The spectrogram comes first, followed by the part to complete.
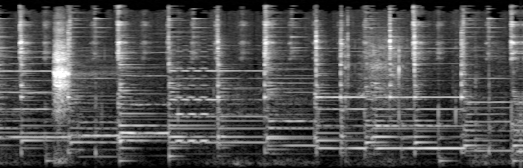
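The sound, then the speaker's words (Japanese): Soft self-made background music track of bright, plinking keyboard-like notes moving in a steady rhythm with sustained tones underneath, playing quietly on its own with no voices. “今毎日その音楽をこれのこの無駄話の裏に流れてる BGM を毎回作ってるんですけど”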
